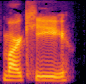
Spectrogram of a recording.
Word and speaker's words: Marquis: But it's this is French, so I'm butchering it. But Mar- Marquois probably. – Mar- I think it's Marquis. – Yeah, it's Marquis.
